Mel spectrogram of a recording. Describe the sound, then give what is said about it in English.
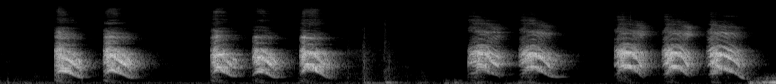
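A person imitates a crow, letting out ten loud, harsh caws grouped in quick bursts of two and three with short pauses between them. “I've heard your crow call.”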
